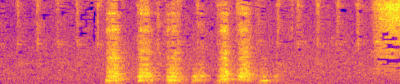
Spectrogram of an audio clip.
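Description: A scratcher token rubbing the latex coating off a scratch-off lottery ticket spot, in a quick run of short strokes. The strokes start about half a second in and last about a second.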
